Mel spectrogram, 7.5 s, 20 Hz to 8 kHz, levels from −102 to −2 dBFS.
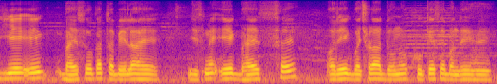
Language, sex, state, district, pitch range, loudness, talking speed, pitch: Hindi, male, Uttar Pradesh, Lucknow, 130-145 Hz, -15 LUFS, 145 wpm, 135 Hz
